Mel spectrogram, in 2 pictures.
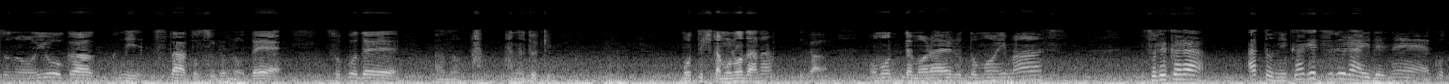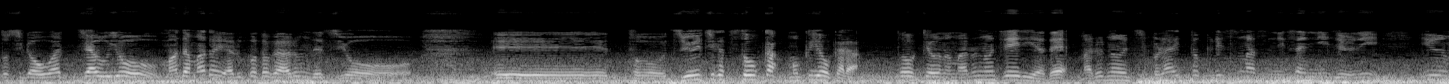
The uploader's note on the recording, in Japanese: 八王子の実家へ向かう車の中からコンニチハ。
